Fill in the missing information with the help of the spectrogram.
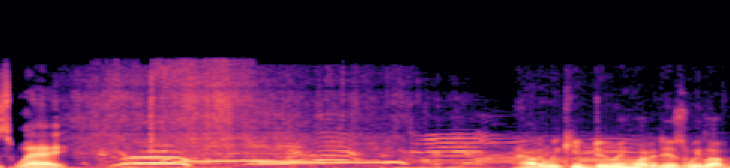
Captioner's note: skis slide; people cheer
